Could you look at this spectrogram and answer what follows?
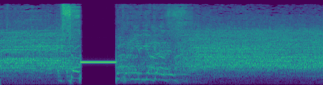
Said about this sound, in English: The most pathetic thing about that isn't that he used the F word in public. It was the reaction from the crowd. Like, that's somehow special, right? And they go crazy.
